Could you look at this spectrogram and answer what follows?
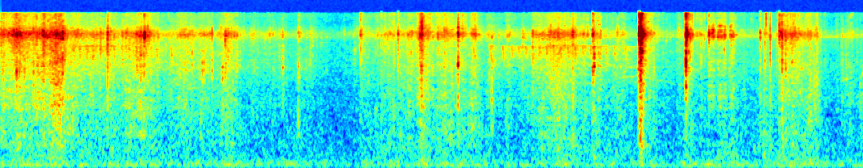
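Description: Near silence with faint rustling and a few small sharp clicks, the loudest two close together a little under five seconds in.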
